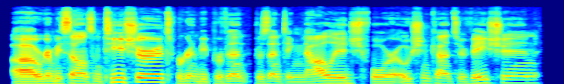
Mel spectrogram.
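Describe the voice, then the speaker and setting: With a normal speaking voice, a man talks at medium pitch and a fairly quick pace, using lively intonation and hardly any pauses. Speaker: podcast host. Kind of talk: casual chat.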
